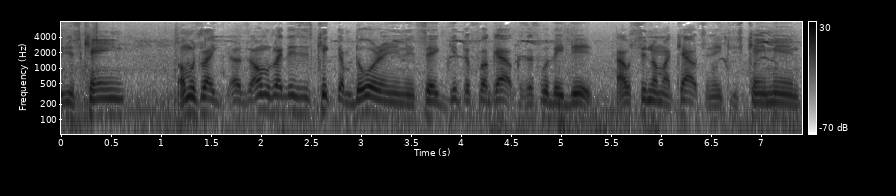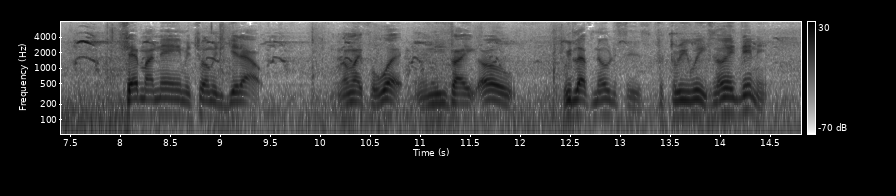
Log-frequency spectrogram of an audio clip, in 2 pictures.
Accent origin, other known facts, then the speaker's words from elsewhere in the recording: Ireland; Yeah, but I'm not African American. I'm Irish.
